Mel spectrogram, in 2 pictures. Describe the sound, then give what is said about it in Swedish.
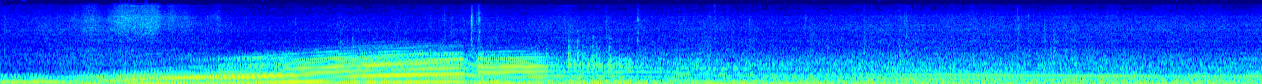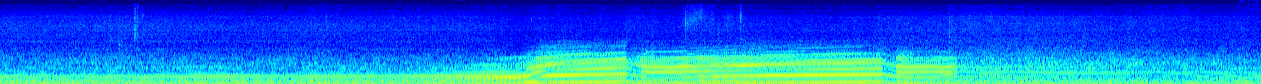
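An electric car's synthetic engine tone plays loud, climbing in pitch with stepped shifts, holding a steady hum, then surging upward again near the end. No one speaks. “Nej, motorljuden är det ju. Det är ju motorljudet som gäller.”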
